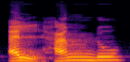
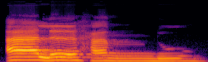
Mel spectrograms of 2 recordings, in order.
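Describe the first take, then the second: First: The l sound is abruptly cut off. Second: The l sound gets a bouncing echo vowel. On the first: "Diputus, tidak ada alirannya"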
